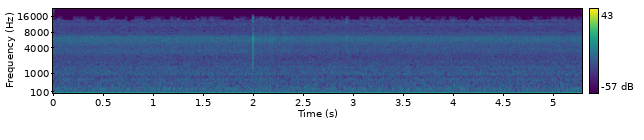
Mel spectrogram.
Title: 2016 Ford Explorer Limited Rough Idle 2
